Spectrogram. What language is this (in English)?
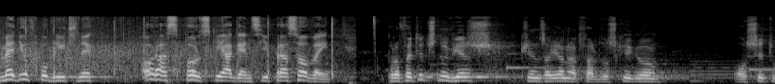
Polish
